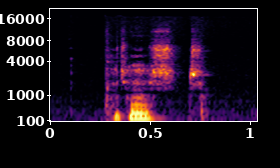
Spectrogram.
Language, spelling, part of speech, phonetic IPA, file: Polish, pryszcz, noun, [prɨʃt͡ʃ], LL-Q809 (pol)-pryszcz.wav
